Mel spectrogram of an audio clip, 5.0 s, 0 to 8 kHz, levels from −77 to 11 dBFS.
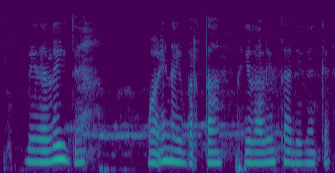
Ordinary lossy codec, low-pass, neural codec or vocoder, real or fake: none; none; codec, 16 kHz, 16 kbps, FreqCodec, smaller model; fake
